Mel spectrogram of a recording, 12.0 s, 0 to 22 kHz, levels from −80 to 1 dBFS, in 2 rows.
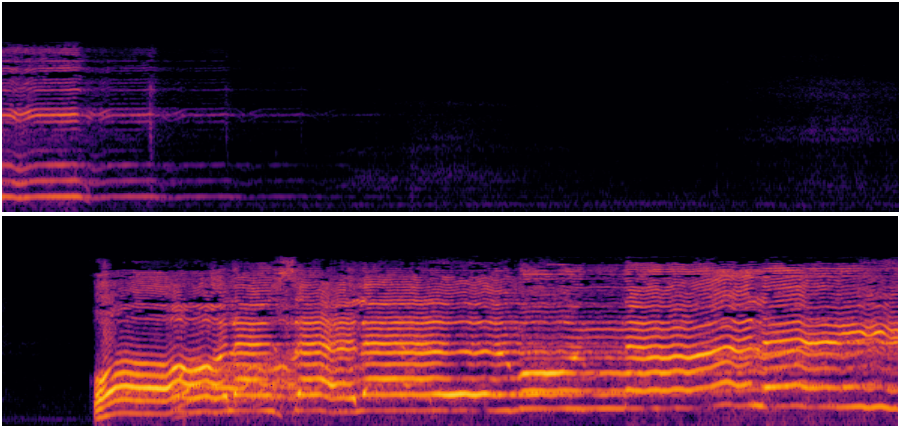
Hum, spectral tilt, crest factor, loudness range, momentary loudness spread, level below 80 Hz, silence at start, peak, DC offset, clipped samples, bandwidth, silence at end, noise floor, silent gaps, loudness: none; -1 dB/octave; 16 dB; 11 LU; 8 LU; -60 dBFS; 0 s; 0 dBFS; under 0.1%; under 0.1%; 10 kHz; 0 s; -68 dBFS; none; -12 LUFS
